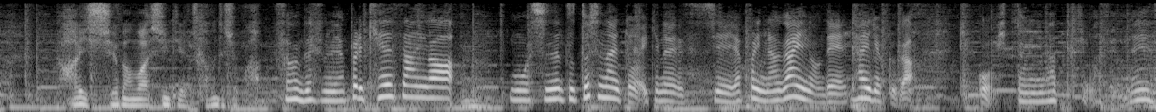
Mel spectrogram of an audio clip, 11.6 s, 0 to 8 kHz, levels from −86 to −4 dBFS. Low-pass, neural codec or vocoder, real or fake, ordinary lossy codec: 7.2 kHz; codec, 16 kHz, 2 kbps, FunCodec, trained on Chinese and English, 25 frames a second; fake; none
